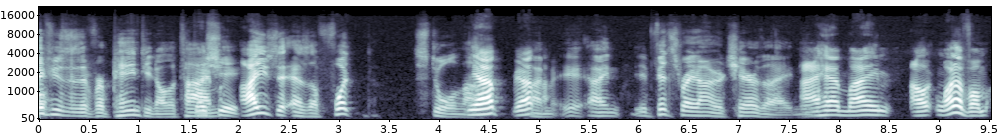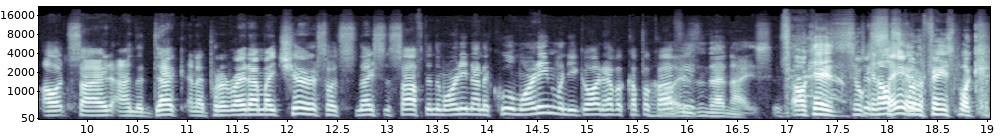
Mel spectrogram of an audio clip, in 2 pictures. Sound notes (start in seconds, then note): 16.9 laughs; 17.0 chuckles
